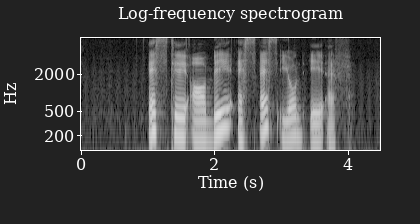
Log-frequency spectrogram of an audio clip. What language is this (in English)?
Norwegian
